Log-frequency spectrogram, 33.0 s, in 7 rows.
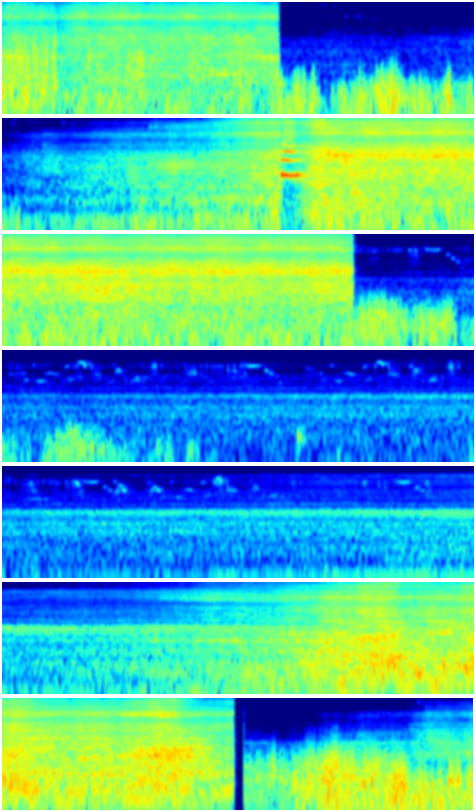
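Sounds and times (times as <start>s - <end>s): train passing on rails: 0.0s - 2.8s, 4.4s - 13.0s, 18.1s - 33.0s.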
